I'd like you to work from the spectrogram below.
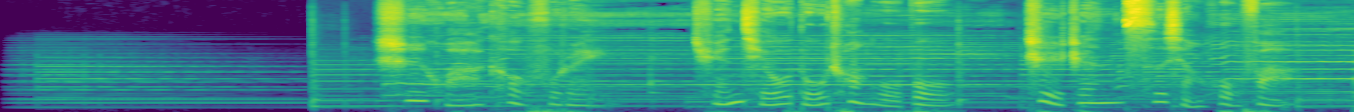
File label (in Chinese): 女 品牌广告 配乐, 优雅; 国语女声配音; 施华蔻赋芮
